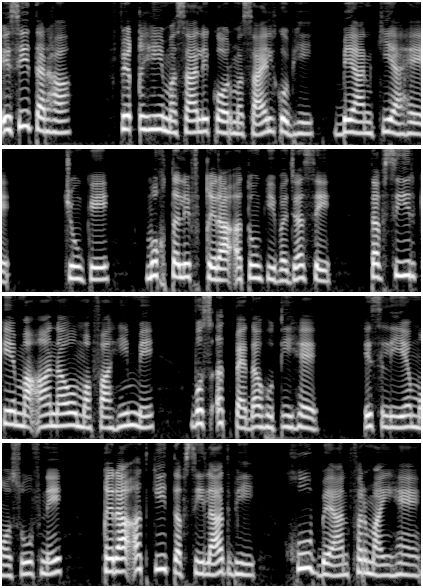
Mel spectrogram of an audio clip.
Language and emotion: Urdu, neutral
